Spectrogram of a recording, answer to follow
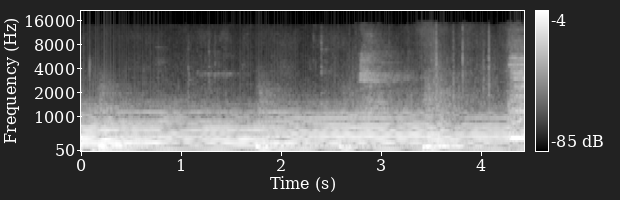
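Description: Brass band holding a quiet, sustained chord.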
